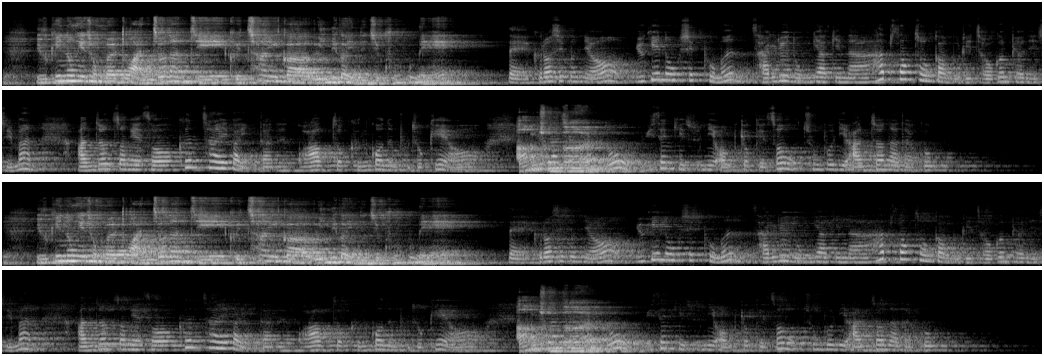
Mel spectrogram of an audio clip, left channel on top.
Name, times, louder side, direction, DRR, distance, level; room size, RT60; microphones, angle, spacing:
voice 1, 0.1-4.5 15.5-16.3, left 1 dB, 15° left, 4 dB, 4.5 m, -18 dB
voice 2, 5.1-19.7, left 1 dB, 60° left, 5 dB, 3.1 m, -25 dB
28.0 x 22.5 x 8.7 m, 1.3 s
head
